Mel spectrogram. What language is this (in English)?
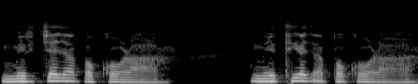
Sindhi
